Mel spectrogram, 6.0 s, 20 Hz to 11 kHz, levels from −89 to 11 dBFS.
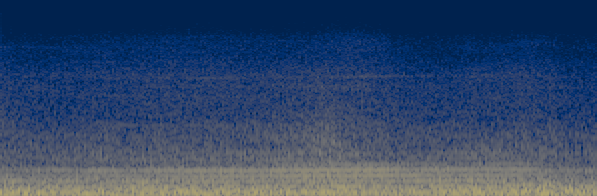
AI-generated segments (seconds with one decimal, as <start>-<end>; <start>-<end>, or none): none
